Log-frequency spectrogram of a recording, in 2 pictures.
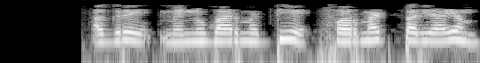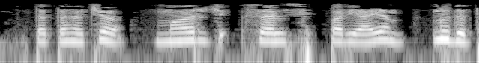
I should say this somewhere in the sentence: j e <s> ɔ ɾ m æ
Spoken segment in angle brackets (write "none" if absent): f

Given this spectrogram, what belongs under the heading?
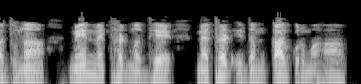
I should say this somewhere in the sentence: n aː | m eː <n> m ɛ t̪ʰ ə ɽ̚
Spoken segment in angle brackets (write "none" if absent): n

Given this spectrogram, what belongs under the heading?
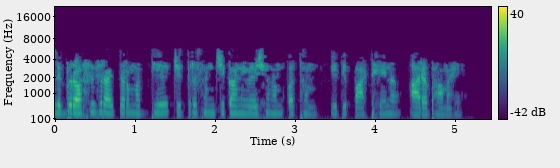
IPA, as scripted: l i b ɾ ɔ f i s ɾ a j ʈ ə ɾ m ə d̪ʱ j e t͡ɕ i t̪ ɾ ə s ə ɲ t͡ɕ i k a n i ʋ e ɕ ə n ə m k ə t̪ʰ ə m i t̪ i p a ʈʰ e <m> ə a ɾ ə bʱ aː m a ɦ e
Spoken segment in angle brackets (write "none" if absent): n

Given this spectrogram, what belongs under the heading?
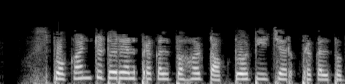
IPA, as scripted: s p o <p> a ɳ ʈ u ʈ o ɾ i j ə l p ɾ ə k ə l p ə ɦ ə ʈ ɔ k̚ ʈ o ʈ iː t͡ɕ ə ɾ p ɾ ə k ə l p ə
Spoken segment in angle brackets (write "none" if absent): k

